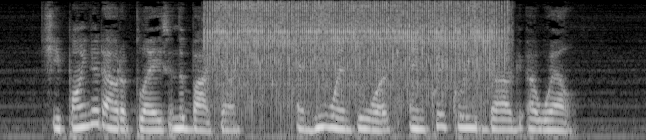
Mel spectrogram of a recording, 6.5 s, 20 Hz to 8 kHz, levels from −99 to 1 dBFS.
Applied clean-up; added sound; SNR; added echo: none; Tools; 5 dB; reverberation time 0.4 s.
